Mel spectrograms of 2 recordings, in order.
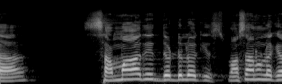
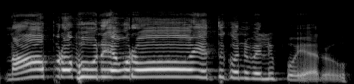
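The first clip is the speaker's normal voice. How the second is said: higher, louder anguished cry; loud lament; 7 semitones higher, 6 dB louder than usual. Acted. Mary crying out that her Lord was taken, anguished. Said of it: "చూసారా ఎంత ప్రేమ?".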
